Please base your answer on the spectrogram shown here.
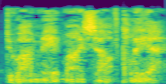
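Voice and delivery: very low, slow, quiet gravel threat; dad threatening the kids in the back of the car; Lee Van Cleef menace. Retold or imitated. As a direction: growl it like a spaghetti western villain. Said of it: "You just turned into Lee Van Cleef".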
